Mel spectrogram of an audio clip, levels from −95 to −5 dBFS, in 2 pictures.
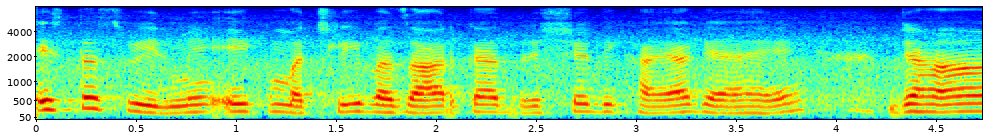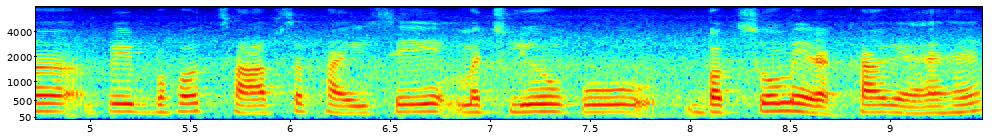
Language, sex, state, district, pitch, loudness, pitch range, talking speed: Hindi, female, Bihar, Jahanabad, 195 Hz, -18 LUFS, 180-205 Hz, 145 wpm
